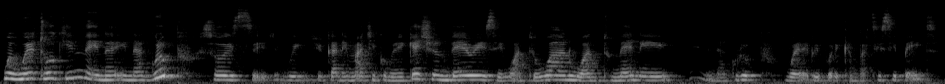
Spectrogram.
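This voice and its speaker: A woman's voice: mid-range voice, steady tone, a little fast, vocal fry, few pauses, dark tone, reverberant. A woman with a strong Spanish accent, a native Spanish speaker, giving an earnest, instructive university lecture with small restarts and fillers. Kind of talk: recorded lecture.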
